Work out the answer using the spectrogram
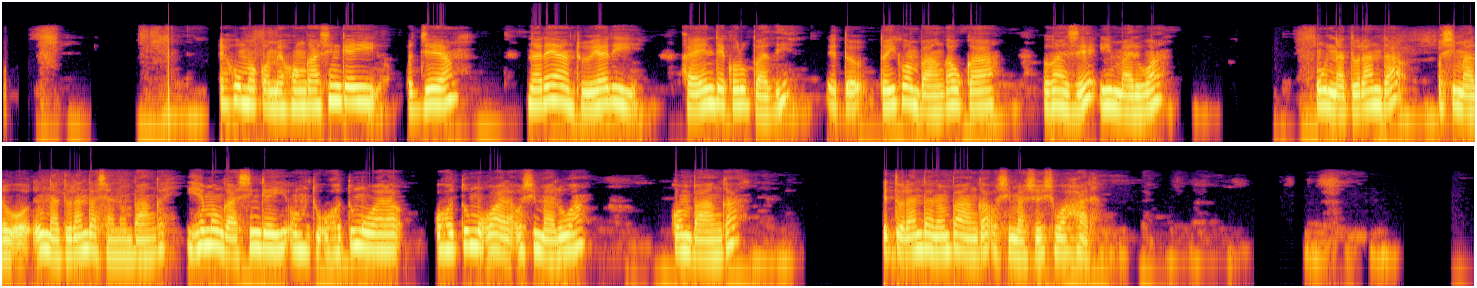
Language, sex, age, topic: Oshiwambo, female, 25-35, finance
